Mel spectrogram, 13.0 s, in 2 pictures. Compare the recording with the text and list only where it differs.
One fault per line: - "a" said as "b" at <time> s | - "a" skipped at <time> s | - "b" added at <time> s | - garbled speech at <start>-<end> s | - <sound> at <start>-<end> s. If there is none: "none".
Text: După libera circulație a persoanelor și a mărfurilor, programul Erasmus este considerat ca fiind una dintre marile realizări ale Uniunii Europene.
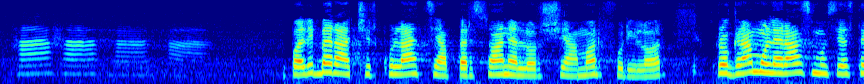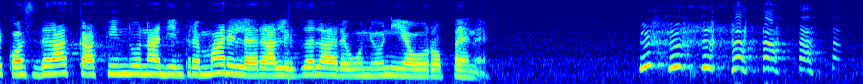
- laugh at 0.1-1.6 s
- laugh at 11.3-12.8 s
